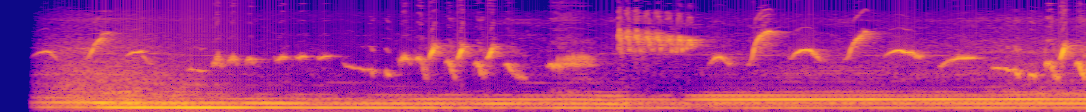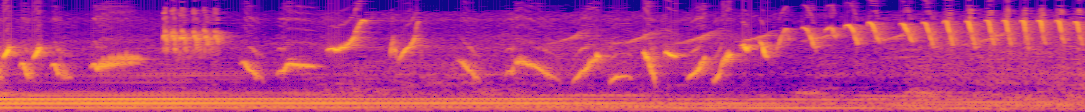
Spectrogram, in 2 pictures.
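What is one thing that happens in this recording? A songbird sings a rich, varied song of whistles, chirps and fast trills up close.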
